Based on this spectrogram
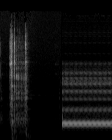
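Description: A telephone being dialled to call the police: a short burst of clicks and noise, a brief silence, then a loud, steady, unbroken telephone tone that holds to the end.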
